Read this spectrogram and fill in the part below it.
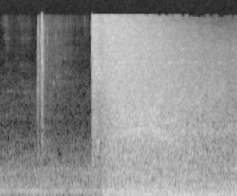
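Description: A loud rushing burst of noise sweeps in.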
